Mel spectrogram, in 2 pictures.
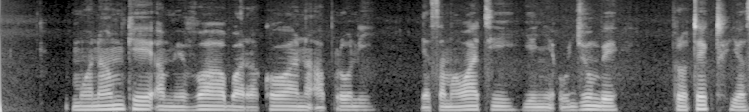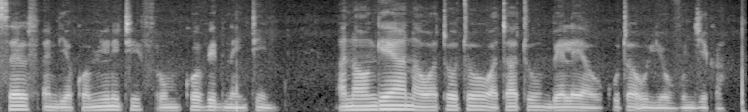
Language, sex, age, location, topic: Swahili, female, 25-35, Nairobi, health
